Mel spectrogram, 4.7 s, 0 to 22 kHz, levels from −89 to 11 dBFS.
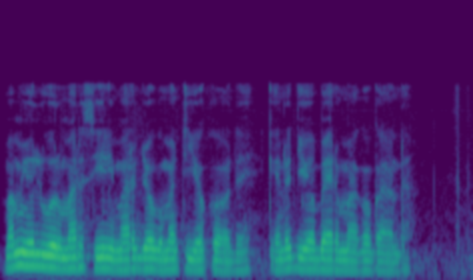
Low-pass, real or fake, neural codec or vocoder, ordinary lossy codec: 7.2 kHz; real; none; none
